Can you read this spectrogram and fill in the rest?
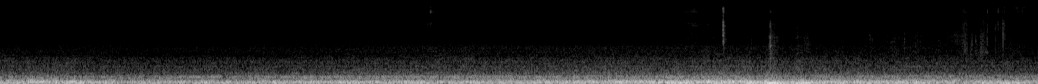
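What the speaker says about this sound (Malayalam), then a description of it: "ഇപ്പം നമുക്കൊന്ന് ജസ്റ്റ് വഴിയിലൊന്ന് ഓടിച്ചു നോക്കാം" A Maruti Swift car drives on the road, giving a steady low engine and road rumble that swells slightly midway, with faint clicks and no talk.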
